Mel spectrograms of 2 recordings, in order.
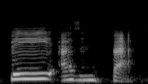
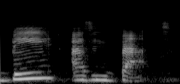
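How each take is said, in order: First: Said in the usual way. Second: B as in bat, said slowly; slow and clear for the class; slow model. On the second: Shown as a demonstration. Teacher modelling before the class repeats. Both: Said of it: "Your turn".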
